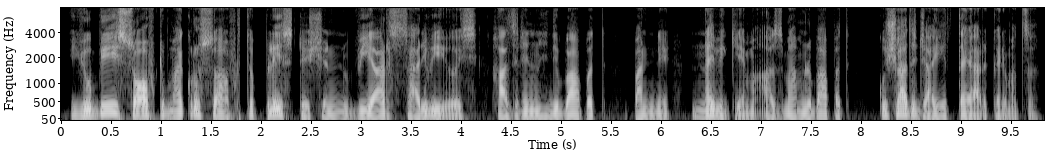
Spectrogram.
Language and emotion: Kashmiri, neutral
